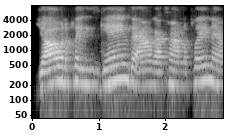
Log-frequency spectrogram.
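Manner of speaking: loud, punchy callout. Acted. Calling out viewers loudly after whispering it. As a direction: throw it at them full voice.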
